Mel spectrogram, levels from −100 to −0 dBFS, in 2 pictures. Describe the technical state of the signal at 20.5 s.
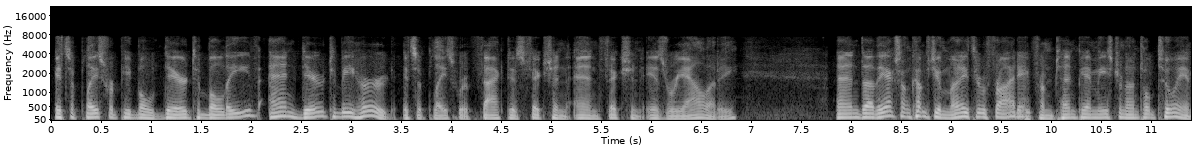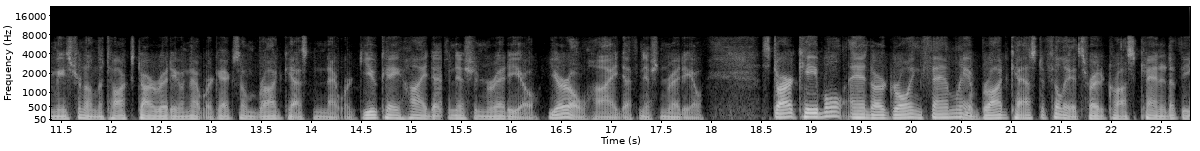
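At 20.51 s a stretch of audio went missing in transit, and the Speex decoder covered the gap with VoIP packet loss concealment. It repeated its last pitch and spectral envelope while lowering the gain. The dropout itself sounds like a single lost 20 ms frame, but because each decoded frame builds on the previous one, the disturbance lasts until about 20.67 s. Over that span the speech turns into a short stretched, fading smear and then sounds weak and distorted before the decoder settles again.

Underneath that, the whole signal is carried by the Speex codec, and the damage is plainly audible at this moment too. The character of the coding suggests a mid-range setting of roughly 16.8 kbps. At that rate the CELP coder has too few bits to describe the excitation accurately, so the speech comes out grainy and hoarse instead of clean. Any content above 8 kHz is replaced by a shaped noise fill.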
